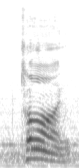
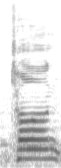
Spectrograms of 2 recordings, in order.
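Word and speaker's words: Taung: The remnants were called Tawn Child. T A U N G child. So this skull, he gave it the name Raymond Dark gave this skull the name Tong Child.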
